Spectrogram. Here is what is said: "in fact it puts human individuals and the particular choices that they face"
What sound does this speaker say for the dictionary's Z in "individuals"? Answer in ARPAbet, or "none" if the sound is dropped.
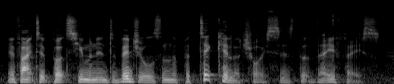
Z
